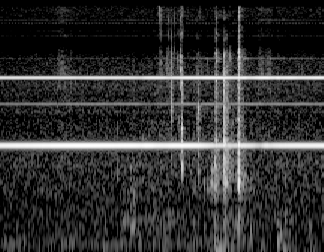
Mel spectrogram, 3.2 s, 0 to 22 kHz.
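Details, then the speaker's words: Multimeter continuity beep at 40 ohms from a cheap decade box: steady unbroken high beep; meter keeps beeping through 70+ ohms, so beeping doesn't prove an automotive blade fuse good. "40 ohms, still beeping. Now, I know it doesn't say 40 ohms here, but we've got the resistance of the meter."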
